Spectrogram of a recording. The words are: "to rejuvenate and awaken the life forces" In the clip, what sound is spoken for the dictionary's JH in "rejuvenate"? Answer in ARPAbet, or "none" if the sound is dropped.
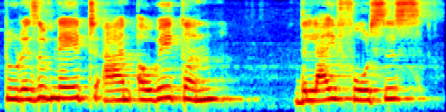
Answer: Z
